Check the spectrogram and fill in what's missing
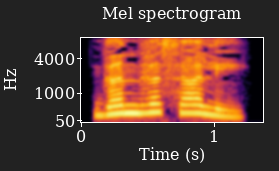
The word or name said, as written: ಗಂಧಸಾಲಿ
